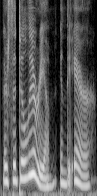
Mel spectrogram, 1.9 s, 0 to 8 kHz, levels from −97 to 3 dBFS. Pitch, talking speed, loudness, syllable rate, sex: 215 Hz, 185 wpm, -15 LUFS, 5.1 syllables/s, female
